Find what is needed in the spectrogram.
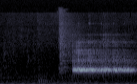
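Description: Contemporary chamber-ensemble music: a quiet pause, then about a second in a sharp struck attack that opens into a held mid-pitched note, with a second attack at the very end.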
